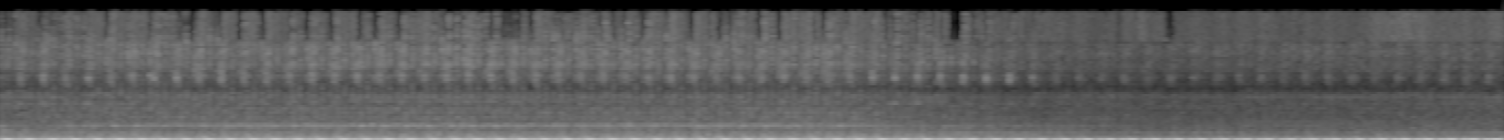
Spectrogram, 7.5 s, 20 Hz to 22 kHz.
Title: Ticking sound 2008 Suzuki Boulevard C50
